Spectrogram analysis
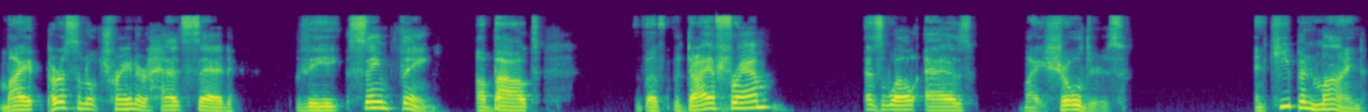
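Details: Adult male podcast host with a speech impediment for about a decade, in therapy for stuttering; stuttering with many filler words, odd verbal interruptions and repetitions.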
